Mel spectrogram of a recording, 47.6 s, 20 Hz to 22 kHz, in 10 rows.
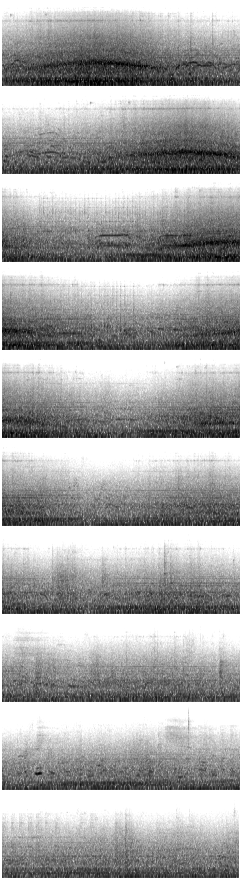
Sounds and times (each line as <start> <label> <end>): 0.0 state fair circle ride 47.5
